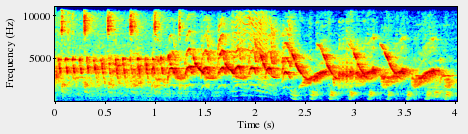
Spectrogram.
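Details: Chinese hwamei, a newly acquired caged bird, singing loudly indoors; fast repeated high notes, then a run of sweeping downward slurred whistles in quick succession.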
